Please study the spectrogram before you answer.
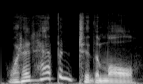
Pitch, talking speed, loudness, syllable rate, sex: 135 Hz, 250 wpm, -15 LUFS, 6.5 syllables/s, male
